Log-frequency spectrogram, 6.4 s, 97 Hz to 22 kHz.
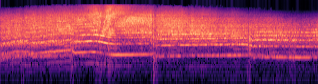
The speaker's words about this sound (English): The 3 liter V12 out of the 1995 Ferrari F1 car. Listen to this.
